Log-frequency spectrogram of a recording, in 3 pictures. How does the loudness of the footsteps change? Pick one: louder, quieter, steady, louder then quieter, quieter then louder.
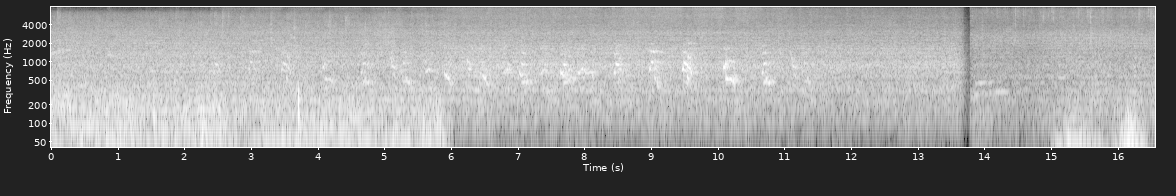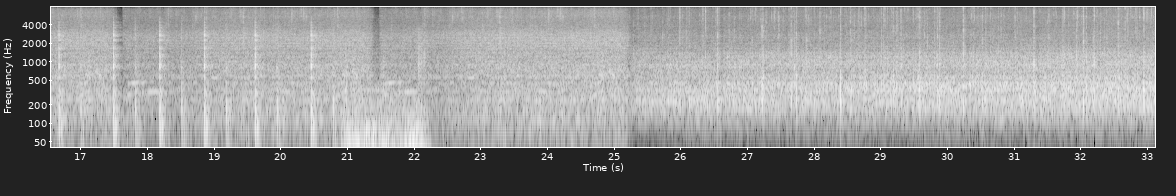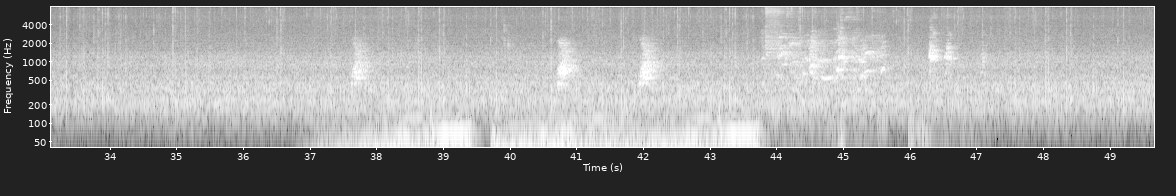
louder then quieter.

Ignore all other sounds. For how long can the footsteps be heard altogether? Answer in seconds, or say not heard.
7 s.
